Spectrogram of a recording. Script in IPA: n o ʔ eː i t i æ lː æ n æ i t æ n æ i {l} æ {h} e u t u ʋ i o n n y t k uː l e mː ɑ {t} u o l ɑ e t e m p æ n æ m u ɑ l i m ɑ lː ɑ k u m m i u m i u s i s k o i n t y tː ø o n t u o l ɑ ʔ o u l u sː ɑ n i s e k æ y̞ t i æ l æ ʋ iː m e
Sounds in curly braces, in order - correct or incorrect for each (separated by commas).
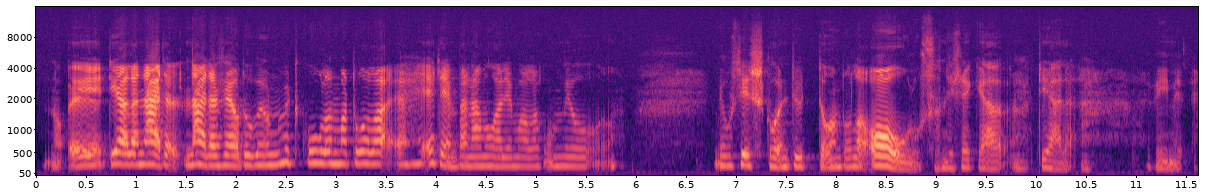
correct, incorrect, correct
